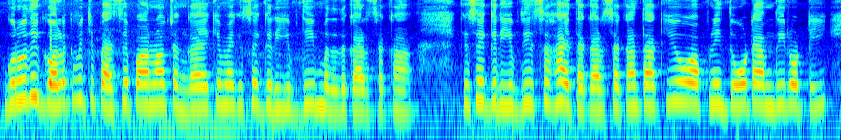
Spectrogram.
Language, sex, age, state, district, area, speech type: Punjabi, female, 30-45, Punjab, Gurdaspur, rural, spontaneous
